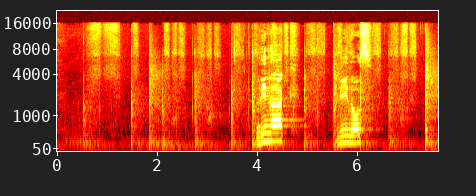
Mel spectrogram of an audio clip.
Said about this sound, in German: Die können Sie bei uns dann auf unserer Homepage, sollte ich vielleicht mal kurz aufschreiben, falls es einer nicht gesehen hat.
